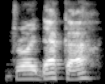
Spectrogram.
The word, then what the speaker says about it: Droideka: And the sergeant appears only in the clones versus how do you pronounce that word again? Droideka.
